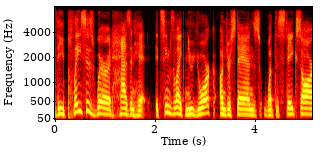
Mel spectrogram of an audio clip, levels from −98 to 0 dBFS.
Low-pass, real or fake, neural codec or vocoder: 7.2 kHz; fake; codec, 16 kHz in and 24 kHz out, 1 kbps, XY-Tokenizer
